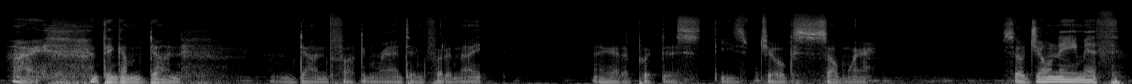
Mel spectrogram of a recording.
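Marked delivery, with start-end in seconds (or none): 2.7-8.8 hushed whisper to himself; whispered aside. Real, not acted. Podcast host winding down his rant, whispered aside. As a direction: drop into a whisper, wrapping up.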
